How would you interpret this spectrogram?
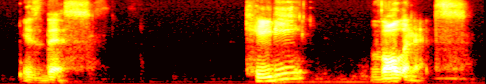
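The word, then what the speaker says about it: Volynets: Now, I think it's pronounced Volinets, but I'm saying Volinets because she's a tennis player and her last name is spelled V-O-L-Y. So that's almost like volley. And then N-E-T-S, V-O-L-Y-N-E-T-S, Volinets.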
